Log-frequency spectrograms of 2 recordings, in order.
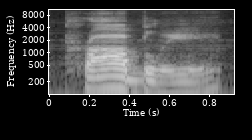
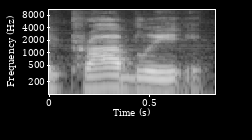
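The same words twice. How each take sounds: First: "probably" squeezed to probly. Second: Said in the usual way. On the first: Shown as a demonstration. Vlogger showing viewers her Washington probly. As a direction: drop the middle syllable of "probably". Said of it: "we say probably". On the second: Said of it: "we don't say probably".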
